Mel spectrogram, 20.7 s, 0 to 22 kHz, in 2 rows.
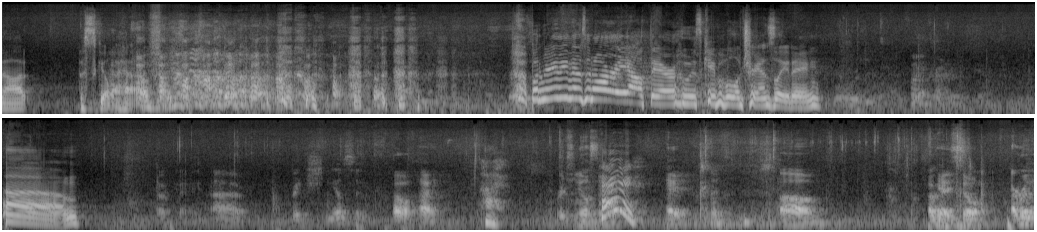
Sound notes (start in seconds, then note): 3.2 laughter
